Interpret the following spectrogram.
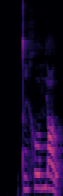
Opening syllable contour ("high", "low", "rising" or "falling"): rising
